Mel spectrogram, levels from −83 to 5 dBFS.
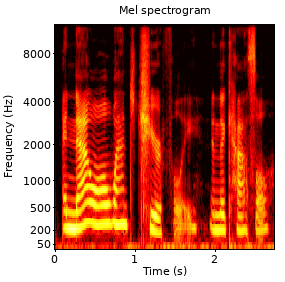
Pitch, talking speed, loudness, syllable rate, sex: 235 Hz, 175 wpm, -15 LUFS, 4.4 syllables/s, female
